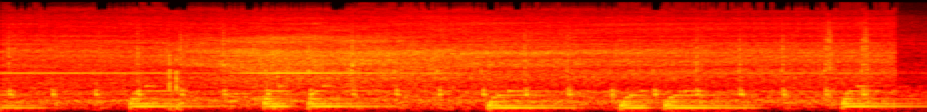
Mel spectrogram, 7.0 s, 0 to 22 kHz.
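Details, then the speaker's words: Creality K1 Max 3D printer extruding after unclogging: irregular clicking three to four times a second over the motor hum as the extruder gears skip. Suspected clog or too-tight filament spool; loosening the spool fixed it. "now you hear that that's the gears not working as well again so there might be another clog or simply the filament spool itself is just topped or it's too tight"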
